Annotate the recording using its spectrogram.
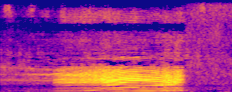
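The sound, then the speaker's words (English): A single loud, drawn-out cow moo lasting over a second, rising slightly in pitch and then cutting off, with no one talking. “Random cow.”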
